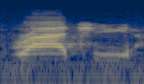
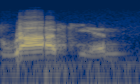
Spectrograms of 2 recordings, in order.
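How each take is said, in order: First: The name is said with an anglicized pronunciation. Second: The name is said with a German pronunciation. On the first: This is how most people say it. "everybody says Rachi" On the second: This is how a German speaker would say it. "that's the German speaker in me"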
